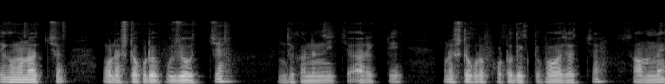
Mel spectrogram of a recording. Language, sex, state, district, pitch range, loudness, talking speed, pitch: Bengali, male, Jharkhand, Sahebganj, 95-110 Hz, -22 LUFS, 155 wpm, 100 Hz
